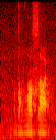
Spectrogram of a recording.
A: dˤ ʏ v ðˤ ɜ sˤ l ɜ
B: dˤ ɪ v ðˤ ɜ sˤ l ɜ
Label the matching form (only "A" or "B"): B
